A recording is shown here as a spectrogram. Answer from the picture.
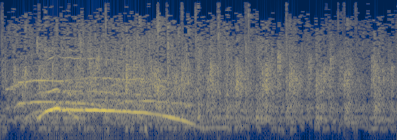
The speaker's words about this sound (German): Richtig! Ein Applaus!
